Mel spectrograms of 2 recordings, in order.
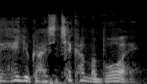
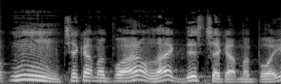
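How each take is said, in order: First: Soft, lower, understated brag; God showing off. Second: Mildly mocking, reluctant echo; grudging mimicry. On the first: Acted. God presenting Joseph to everyone, quiet pride. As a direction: quietly point out a favourite son. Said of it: "As if God were to say". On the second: Joseph objecting to God's praise, grudging mimicry. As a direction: grumble it back with distaste. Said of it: "you could see Joseph kinda go".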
